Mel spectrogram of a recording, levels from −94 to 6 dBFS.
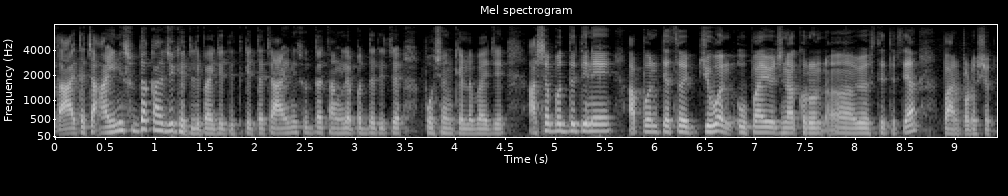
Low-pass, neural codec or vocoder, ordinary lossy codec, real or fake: none; none; none; real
